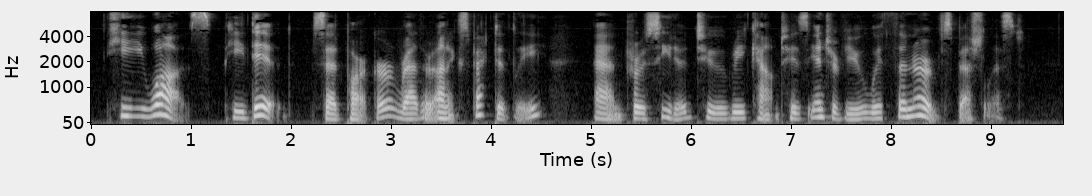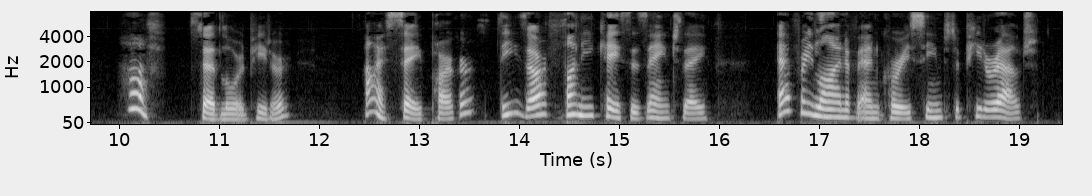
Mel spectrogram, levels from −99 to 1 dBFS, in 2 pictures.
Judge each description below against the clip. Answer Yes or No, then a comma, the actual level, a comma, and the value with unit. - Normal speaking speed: No, slow, 120 wpm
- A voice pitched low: No, medium, 180 Hz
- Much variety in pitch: Yes, wide, 6.4 semitones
